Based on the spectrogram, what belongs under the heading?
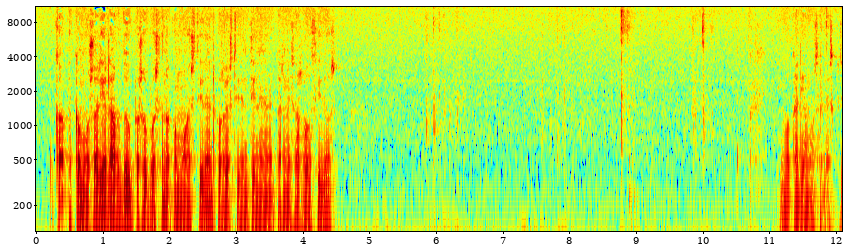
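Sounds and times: faint low hum: 0.0 - 12.0
keyboard keystrokes: 8.8 - 9.0, 9.8 - 10.2.

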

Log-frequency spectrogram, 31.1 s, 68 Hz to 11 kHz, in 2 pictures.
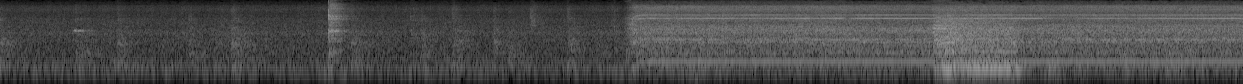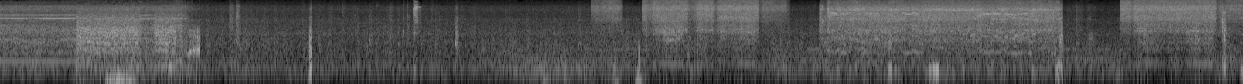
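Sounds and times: rain on a metal roof: 0.0 - 7.8, 18.0 - 23.0
magnetic drill whining into steel: 7.9 - 18.0.

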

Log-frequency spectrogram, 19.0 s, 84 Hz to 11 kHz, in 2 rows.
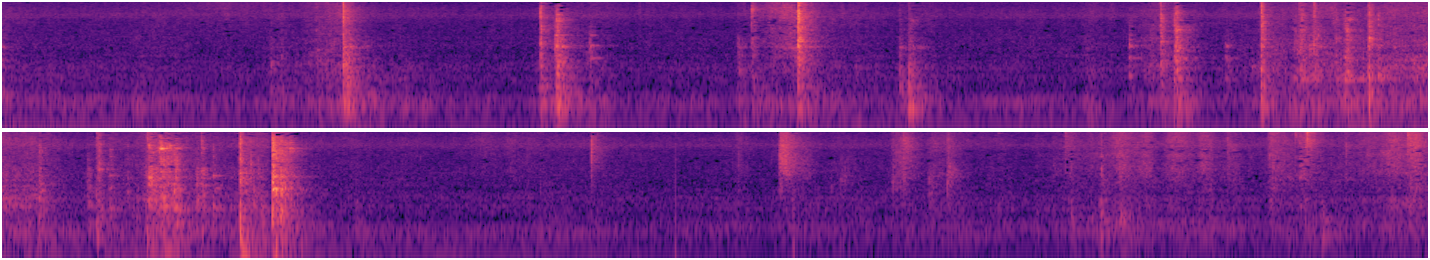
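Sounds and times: dishwasher wire racks rattling: 7.5 - 11.6.

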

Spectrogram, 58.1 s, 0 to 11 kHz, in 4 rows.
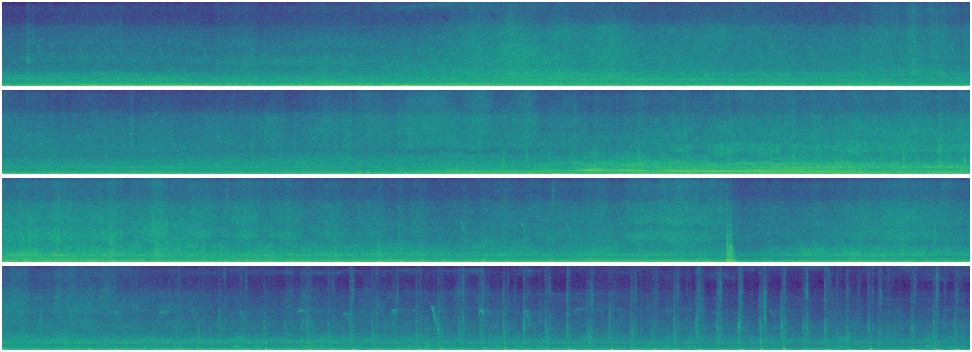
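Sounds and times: road traffic passing: 0.0 - 58.0
vehicle engine passing: 20.0 - 52.8.

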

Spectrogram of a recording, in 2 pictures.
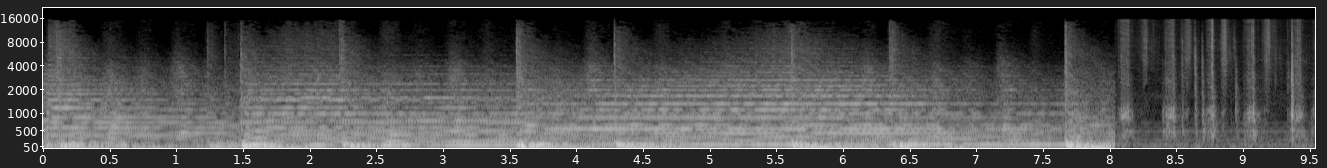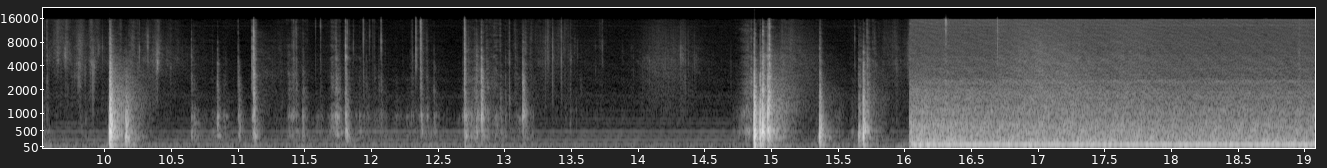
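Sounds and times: background music: 0.0 - 8.1
louder knocks: 10.0 - 10.3.

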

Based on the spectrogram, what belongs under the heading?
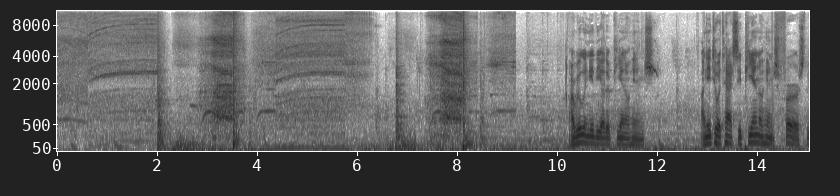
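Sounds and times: electric drill boring into metal: 0.0 - 2.1, 2.8 - 6.4, 7.4 - 9.2.

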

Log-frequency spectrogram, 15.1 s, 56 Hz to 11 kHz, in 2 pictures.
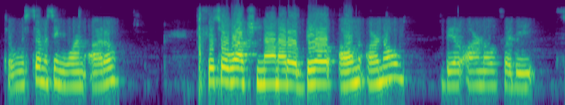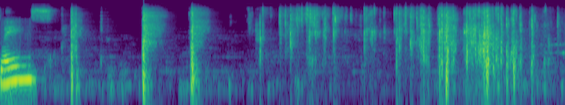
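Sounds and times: foil card pack tearing open: 10.9 - 15.0.

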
